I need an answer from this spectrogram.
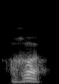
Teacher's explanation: La constrictive vélaire re dans le cas de cette constructive, il y a un resserrement du passage de l'air au niveau du voile du palais. aussi appelle-t-on cette constive une constive vellaire.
